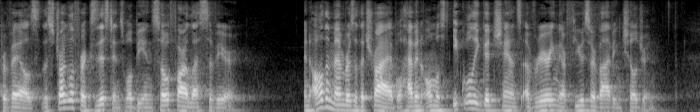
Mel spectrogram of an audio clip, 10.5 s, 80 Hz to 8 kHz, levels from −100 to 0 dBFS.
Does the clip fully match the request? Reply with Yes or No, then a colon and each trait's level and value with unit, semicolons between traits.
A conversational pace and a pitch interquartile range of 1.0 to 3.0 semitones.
No: average, 185 wpm; average, 3.5 semitones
